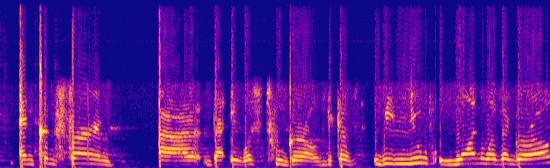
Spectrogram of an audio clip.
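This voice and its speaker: A woman with a French accent speaks at a fairly high pitch over noticeable background noise. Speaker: bereaved mother sharing her story. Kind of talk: personal testimony on a talk show. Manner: animated.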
